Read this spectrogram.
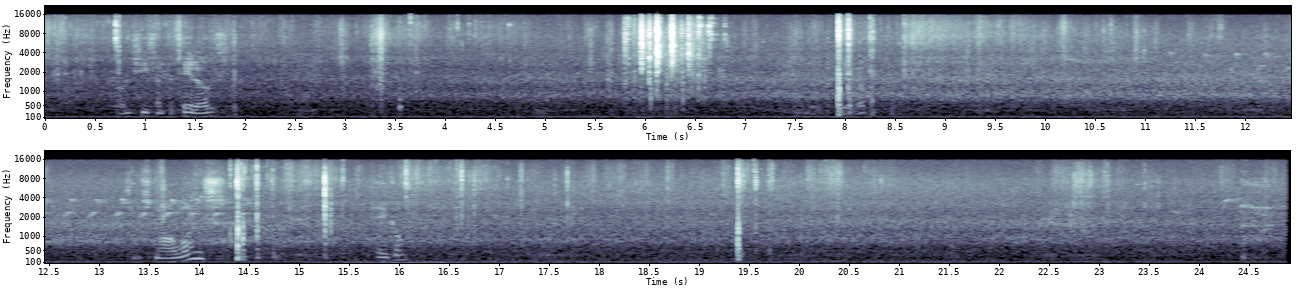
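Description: Gloved hands rustle and scrape through soil and leafy plants.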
